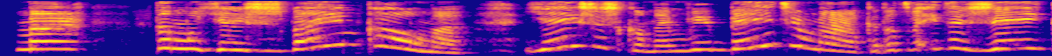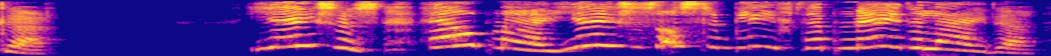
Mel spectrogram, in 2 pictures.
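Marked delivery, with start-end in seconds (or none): 6.5-10.5 high-pitched pleading cry, little added volume; mock shouting. A narrator's reading. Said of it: "begint Bartimeus heel hard te schreeuwen". (hoog, smekend geroep, ingehouden geschreeuw)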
